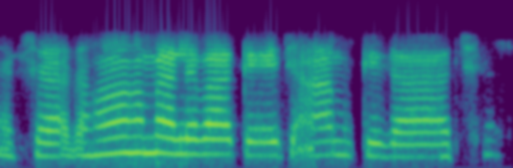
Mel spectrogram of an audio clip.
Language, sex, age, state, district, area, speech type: Maithili, female, 18-30, Bihar, Madhubani, rural, conversation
